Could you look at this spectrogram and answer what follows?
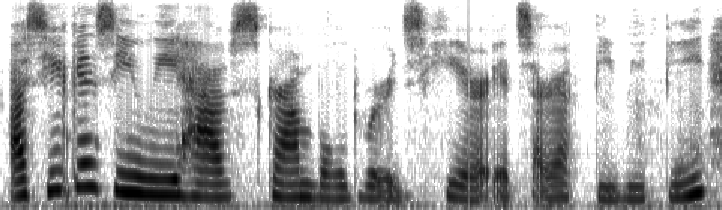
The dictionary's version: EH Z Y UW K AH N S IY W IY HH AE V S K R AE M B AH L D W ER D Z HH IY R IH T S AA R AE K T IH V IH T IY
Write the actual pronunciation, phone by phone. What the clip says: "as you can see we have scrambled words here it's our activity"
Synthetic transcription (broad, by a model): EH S Y UW K AH N S IY W IY HH AE V S K R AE M B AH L D W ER D S HH IY R IH T S AA R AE K T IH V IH T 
